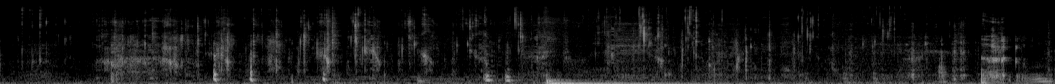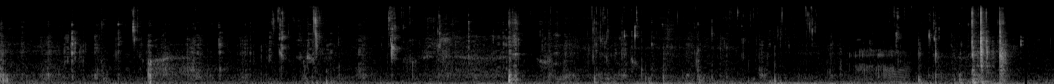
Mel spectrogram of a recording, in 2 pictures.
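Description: Close-miked chewing and crunching of chocolate-covered potato chips, many small irregular crisp crackles. A single low thud about five and a half seconds in is the loudest sound.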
